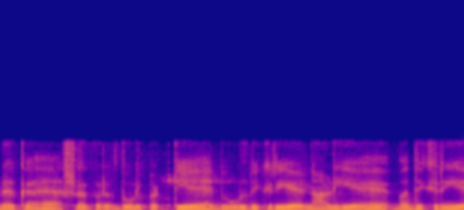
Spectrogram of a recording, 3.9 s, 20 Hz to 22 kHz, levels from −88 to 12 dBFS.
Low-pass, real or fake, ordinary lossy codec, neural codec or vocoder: 7.2 kHz; fake; none; codec, 16 kHz, 0.8 kbps, ZipCodec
